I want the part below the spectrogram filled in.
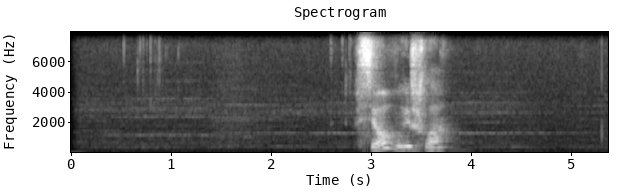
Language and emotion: Russian, positive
